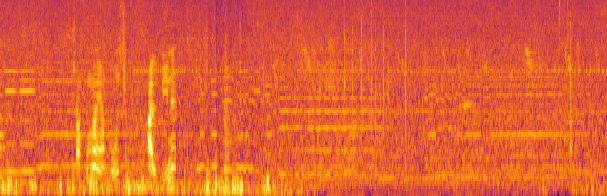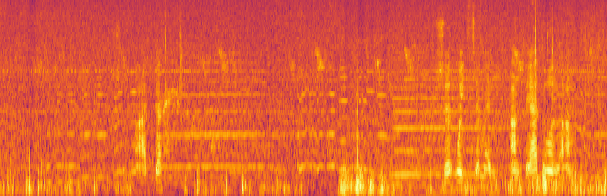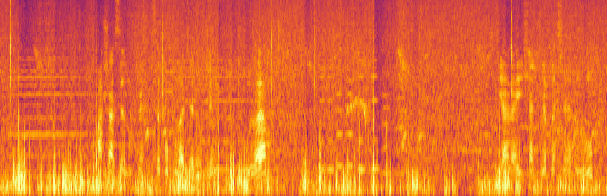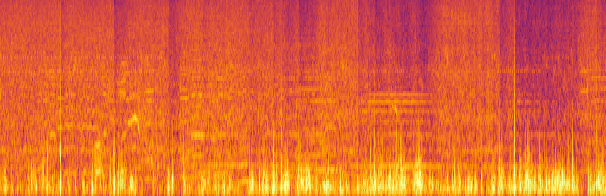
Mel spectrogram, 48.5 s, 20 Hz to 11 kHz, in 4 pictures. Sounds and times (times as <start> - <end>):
Bee, wasp, etc.: 0.0 - 48.5
Fly, housefly: 0.0 - 48.5.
